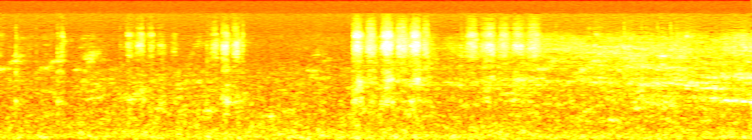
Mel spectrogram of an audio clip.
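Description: Faint scratching of a stylus drawing on a tablet, in several short strokes, with the busiest run of strokes from about three and a half to five and a half seconds in.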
